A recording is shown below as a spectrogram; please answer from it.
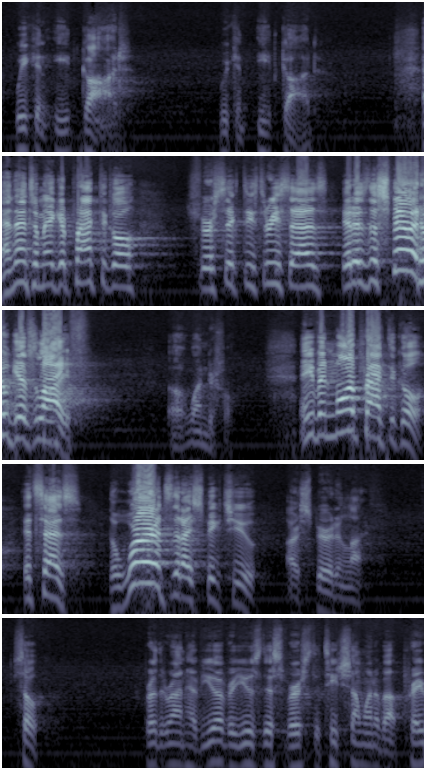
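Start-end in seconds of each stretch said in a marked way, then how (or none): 4.2-9.3 loud, high, rousing proclamation; emphatic proclamation. Real, not acted. Preacher driving a verse home to teachers, loud emphatic proclamation. 11.4-16.3 loud, high, rousing proclamation; emphatic proclamation. Real, not acted. Preacher driving a verse home to teachers, loud emphatic proclamation.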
